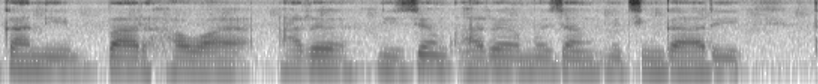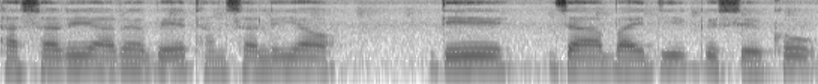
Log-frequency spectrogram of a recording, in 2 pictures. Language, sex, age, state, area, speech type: Bodo, male, 18-30, Assam, urban, spontaneous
